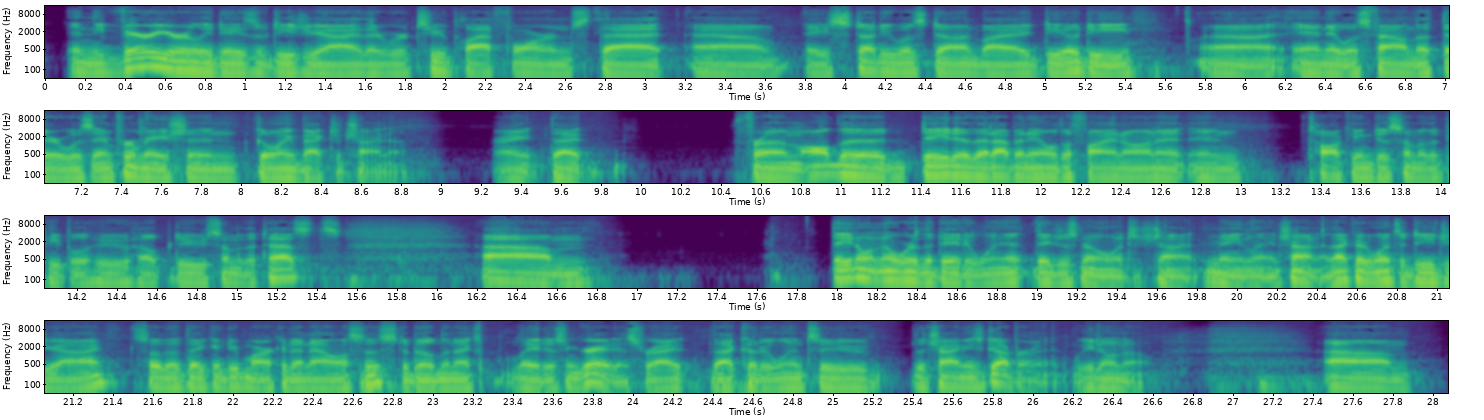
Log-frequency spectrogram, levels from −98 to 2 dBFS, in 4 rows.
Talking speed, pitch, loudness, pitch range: 235 wpm, 85 Hz, -19 LUFS, 80-90 Hz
